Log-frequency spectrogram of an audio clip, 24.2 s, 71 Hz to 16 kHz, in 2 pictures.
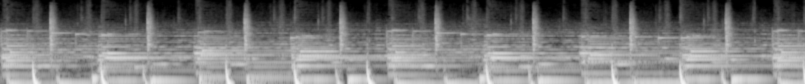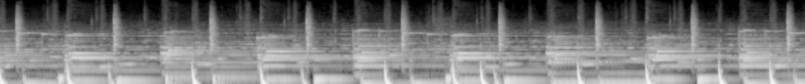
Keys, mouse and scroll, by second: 0.6-0.9 scroll down 1, 5.2 scroll down 1, 6.4 scroll down 1, 10.6 scroll down 1, 18.7 scroll down 1, 21.7 ctrl+z.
